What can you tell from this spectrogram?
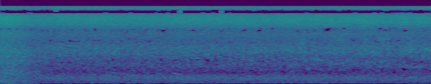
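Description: Steady rushing of a rocky mountain creek, an even noise with no separate events.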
